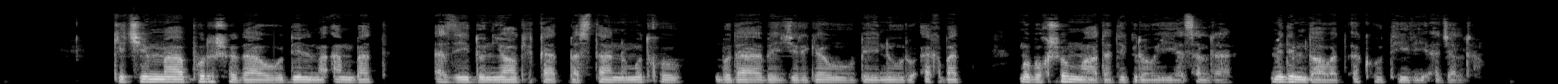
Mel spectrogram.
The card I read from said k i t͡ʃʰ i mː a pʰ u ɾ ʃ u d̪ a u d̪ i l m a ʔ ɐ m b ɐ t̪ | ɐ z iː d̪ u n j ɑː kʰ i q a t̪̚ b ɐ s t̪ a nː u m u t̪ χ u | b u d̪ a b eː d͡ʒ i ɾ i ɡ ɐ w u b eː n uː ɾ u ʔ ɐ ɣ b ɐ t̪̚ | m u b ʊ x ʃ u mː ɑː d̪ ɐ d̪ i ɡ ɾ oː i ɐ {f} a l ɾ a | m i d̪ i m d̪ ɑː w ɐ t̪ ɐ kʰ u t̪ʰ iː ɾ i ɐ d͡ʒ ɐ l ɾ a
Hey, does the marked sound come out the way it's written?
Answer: no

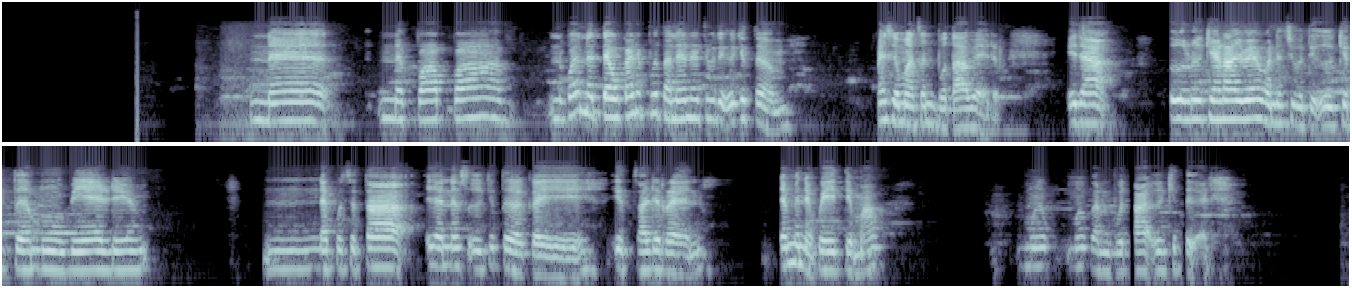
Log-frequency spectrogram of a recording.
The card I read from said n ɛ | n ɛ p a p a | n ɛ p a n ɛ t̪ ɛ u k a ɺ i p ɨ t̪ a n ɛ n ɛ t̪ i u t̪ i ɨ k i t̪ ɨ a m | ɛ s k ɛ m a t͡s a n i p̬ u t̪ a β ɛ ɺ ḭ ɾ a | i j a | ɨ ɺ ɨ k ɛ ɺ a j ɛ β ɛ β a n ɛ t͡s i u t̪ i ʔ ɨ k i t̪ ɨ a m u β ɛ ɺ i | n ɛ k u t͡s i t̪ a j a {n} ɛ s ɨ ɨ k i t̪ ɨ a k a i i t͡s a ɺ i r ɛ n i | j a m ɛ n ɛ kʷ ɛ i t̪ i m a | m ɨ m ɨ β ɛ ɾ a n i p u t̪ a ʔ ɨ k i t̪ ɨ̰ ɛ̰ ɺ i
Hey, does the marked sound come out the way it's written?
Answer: yes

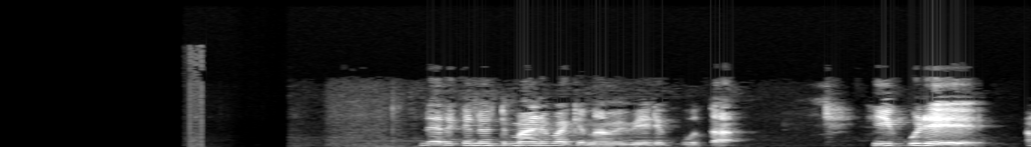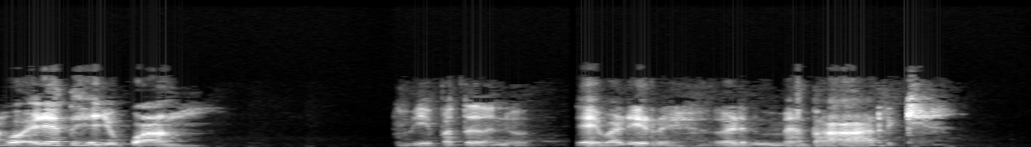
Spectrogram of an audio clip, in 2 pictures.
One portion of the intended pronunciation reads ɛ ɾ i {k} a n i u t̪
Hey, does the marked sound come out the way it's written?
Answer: yes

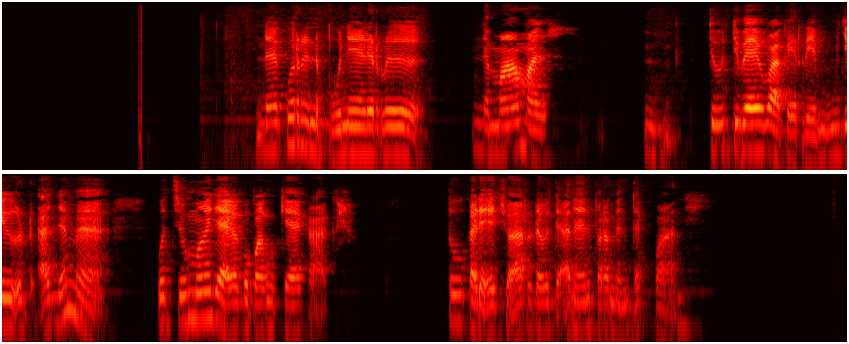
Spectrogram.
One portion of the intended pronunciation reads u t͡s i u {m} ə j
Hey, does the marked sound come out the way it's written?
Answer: yes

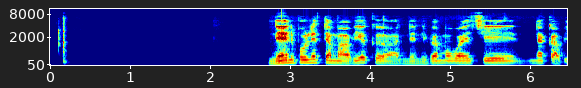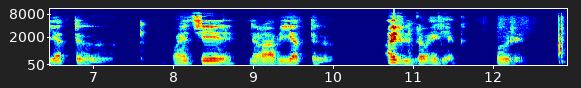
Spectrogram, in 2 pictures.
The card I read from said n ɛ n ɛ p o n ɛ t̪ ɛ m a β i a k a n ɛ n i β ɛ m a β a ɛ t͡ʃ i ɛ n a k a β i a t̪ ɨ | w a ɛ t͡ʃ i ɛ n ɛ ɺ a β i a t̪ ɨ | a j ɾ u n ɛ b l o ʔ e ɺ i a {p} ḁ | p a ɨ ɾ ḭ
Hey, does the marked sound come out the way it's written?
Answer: no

